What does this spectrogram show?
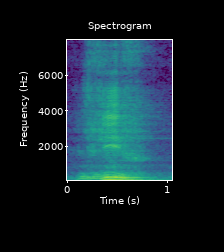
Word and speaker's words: Lviv: Lviv, he pointed through the window, pronouncing the L softly.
